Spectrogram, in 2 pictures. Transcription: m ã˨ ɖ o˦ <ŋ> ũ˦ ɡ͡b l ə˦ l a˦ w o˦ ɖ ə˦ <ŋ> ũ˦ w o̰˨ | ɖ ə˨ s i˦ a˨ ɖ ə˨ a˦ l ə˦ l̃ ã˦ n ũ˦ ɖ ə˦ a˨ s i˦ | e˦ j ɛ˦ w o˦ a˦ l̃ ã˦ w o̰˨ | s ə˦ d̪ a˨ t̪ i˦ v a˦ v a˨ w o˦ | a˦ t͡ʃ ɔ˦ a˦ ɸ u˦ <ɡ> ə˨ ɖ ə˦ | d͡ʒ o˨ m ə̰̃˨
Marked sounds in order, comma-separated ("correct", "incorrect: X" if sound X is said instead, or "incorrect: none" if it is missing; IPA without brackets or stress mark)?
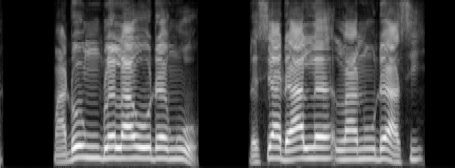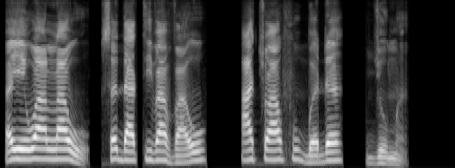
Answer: correct, correct, incorrect: ɡ͡b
